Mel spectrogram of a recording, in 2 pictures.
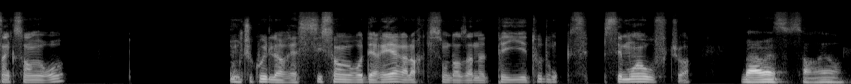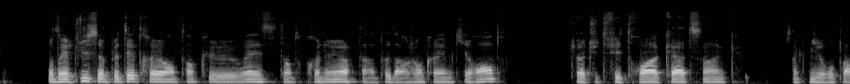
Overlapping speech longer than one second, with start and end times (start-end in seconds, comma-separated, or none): none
